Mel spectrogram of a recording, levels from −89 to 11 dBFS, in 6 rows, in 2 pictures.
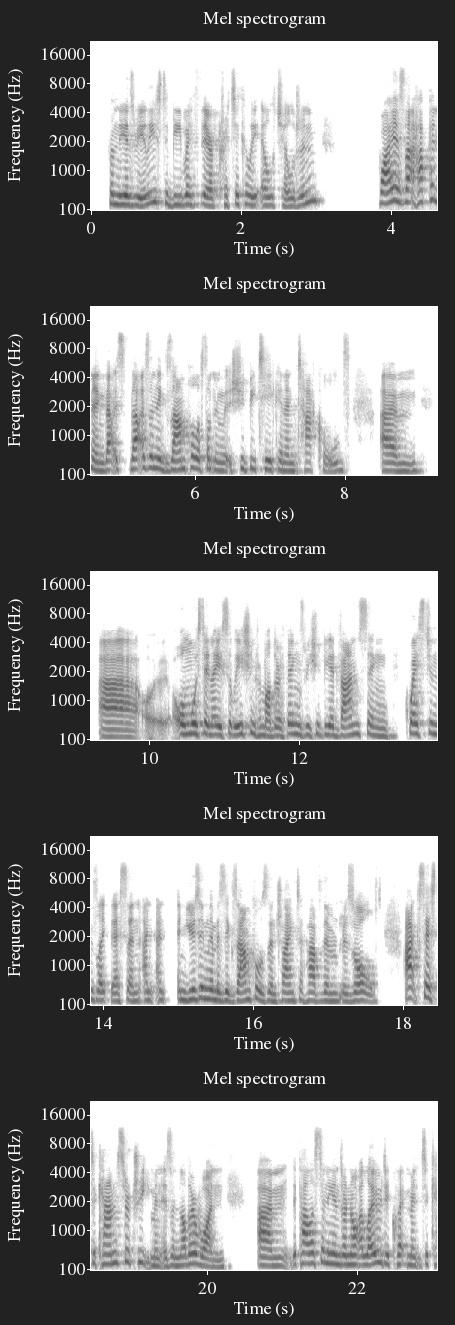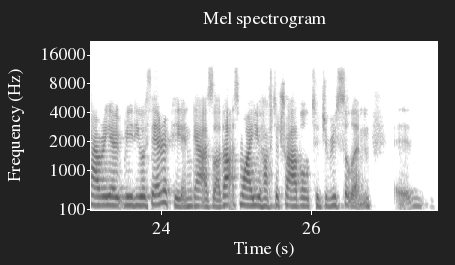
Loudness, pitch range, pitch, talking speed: -32 LUFS, 190-230 Hz, 205 Hz, 185 wpm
